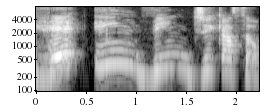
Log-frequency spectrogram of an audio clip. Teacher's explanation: A gente nasaliza esse N na pronúncia.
